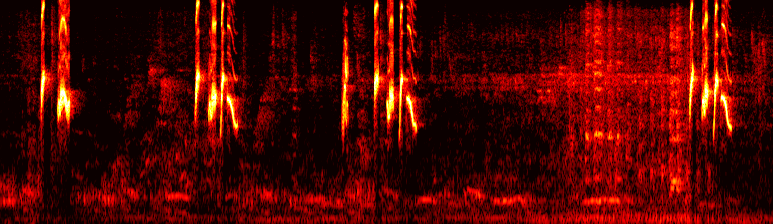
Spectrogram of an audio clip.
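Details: Red-whiskered bulbul giving morning song, short phrases of three or four quick whistled notes repeated every two seconds or so, with soft low hum and faint noise in the background.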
